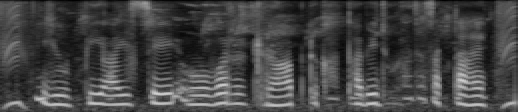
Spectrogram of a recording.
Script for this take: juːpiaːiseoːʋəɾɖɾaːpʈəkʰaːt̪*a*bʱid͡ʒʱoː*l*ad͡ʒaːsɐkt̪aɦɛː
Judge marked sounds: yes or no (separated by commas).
yes, no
